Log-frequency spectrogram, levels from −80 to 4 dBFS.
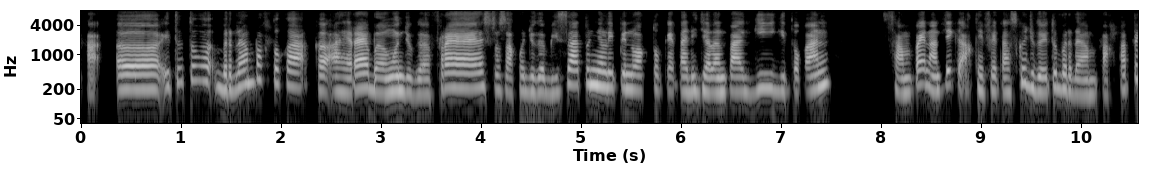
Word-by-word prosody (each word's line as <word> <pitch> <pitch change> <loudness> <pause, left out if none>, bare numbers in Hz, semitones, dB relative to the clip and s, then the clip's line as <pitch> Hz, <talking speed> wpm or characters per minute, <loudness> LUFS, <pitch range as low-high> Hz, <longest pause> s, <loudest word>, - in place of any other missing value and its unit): Kak. - - 0 0.2
Eee, 195 +1 +4
itu - - -11
tuh, 300 0 -5 0.2
berdampak 240 +10 -1
tuh 260 - -3
Kak, 220 -2 +4
ke 185 - 0
akhirnya 180 +4 +5
bangun 175 +2 +2
juga 160 -1 -5
fresh 210 +1 +6
terus 190 -1 -8
aku 165 +3 -9
juga 175 0 -3
bisa 175 +9 -4
tuh 255 - -3
nyelipin 220 -3 +1
waktu 185 - -6
kayak 180 -1 -3
tadi 175 - -5
jalan 170 0 +1
pagi 175 +1 0 0.2
gitu 180 -1 -7
kan. 185 +3 +4 0.7
Sampai 170 +6 +1
nanti 180 +4 +1
ke - - -6
aktivitasku 180 +4 -6
juga 190 - -3
itu 215 - -5
berdampak, 155 -4 -4
tapi 195 +11 -3
190 Hz, 185 wpm, -24 LUFS, 175-210 Hz, 0.7 s, fresh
